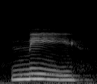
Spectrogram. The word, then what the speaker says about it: knee: A K is not pronounced when it comes before an N, like knife, no, knee, knock, not, knowledge.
